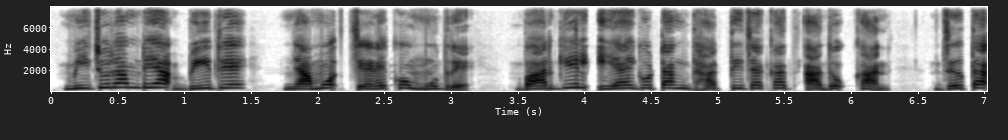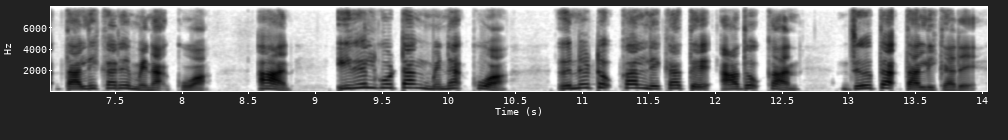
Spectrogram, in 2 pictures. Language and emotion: Santali, neutral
